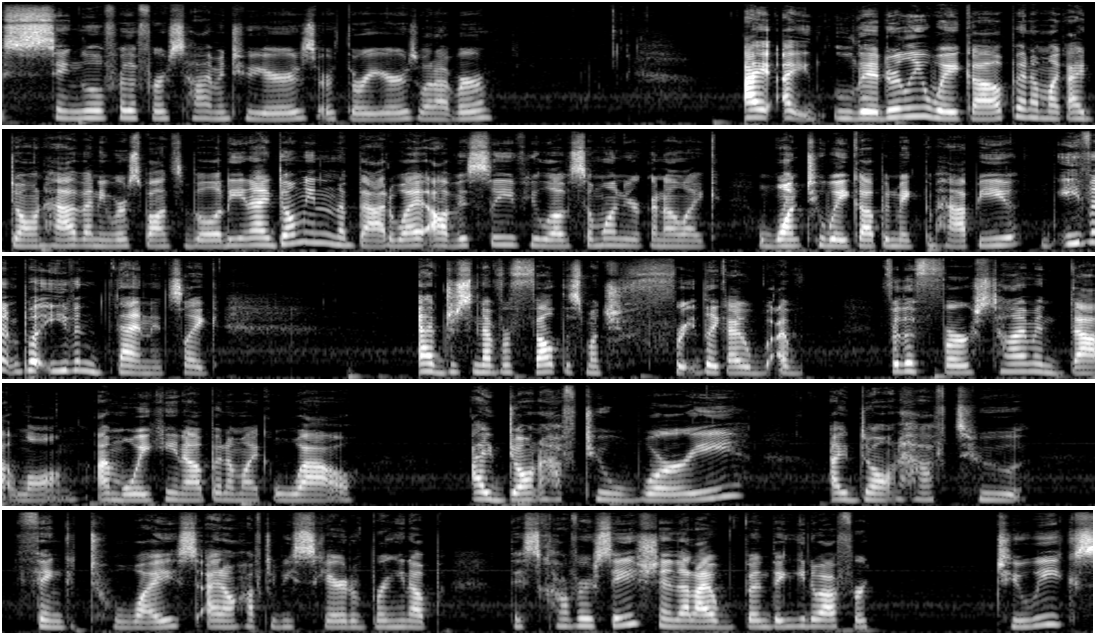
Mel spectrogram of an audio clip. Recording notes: Apologies for the background noise and average audio, it will only get better.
